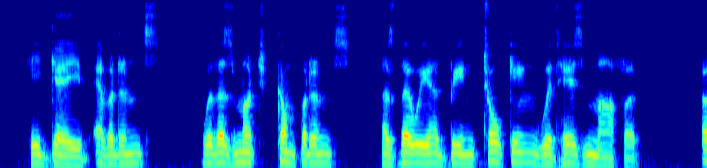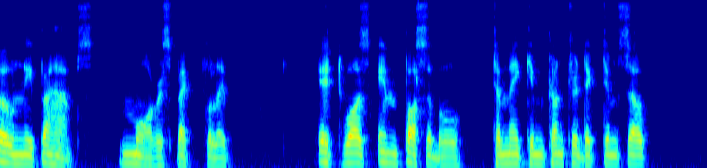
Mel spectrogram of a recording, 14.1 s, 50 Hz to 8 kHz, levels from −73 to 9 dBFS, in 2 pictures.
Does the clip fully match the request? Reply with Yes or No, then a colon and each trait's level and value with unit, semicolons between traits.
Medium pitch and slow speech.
No: low, 115 Hz; slow, 120 wpm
